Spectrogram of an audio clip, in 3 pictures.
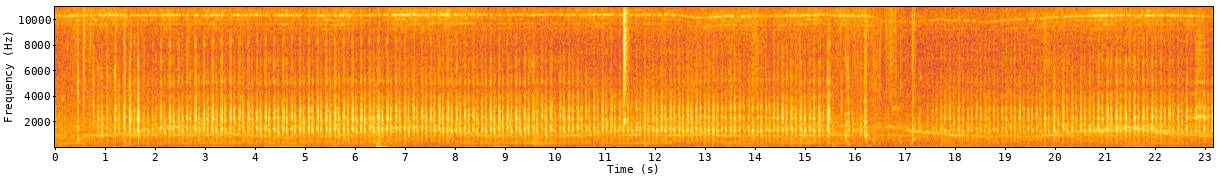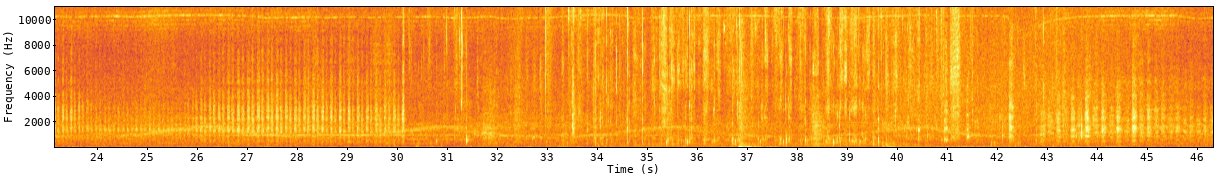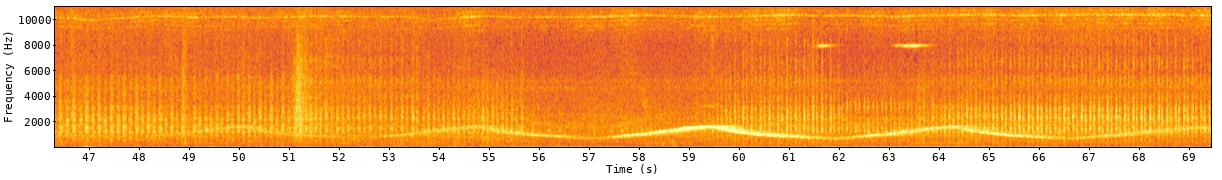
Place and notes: Dikkaldırım Mahallesi, Büklüm Cd., Osmangazi/Bursa, Turkey - Garden
sounds from the garden and street around all mixed up: dog drinking water, recycle truck press sound, ambulance sirens and sounds from kitchen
